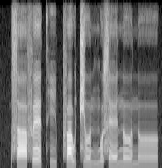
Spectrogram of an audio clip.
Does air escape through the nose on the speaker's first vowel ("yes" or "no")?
no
